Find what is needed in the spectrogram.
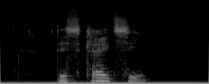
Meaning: discretion (the quality of being discreet or circumspect)
- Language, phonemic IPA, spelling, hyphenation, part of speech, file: Dutch, /dɪsˈkreː.(t)si/, discretie, dis‧cre‧tie, noun, Nl-discretie.ogg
